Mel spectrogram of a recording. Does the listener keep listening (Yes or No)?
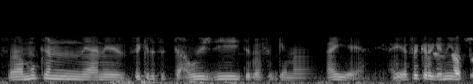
No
